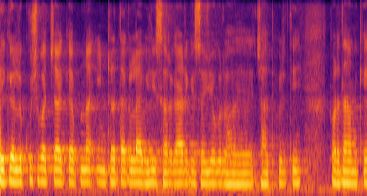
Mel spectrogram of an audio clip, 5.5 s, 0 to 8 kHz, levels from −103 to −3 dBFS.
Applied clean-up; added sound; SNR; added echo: none; none; none; none.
